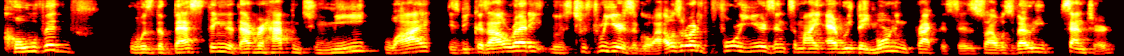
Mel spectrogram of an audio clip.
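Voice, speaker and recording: A man's voice: a little high, animated, moderate pace. Man, rambling and informal. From Serbia. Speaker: guest, author and breath work and meditation expert. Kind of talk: casual personal storytelling to an audience.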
